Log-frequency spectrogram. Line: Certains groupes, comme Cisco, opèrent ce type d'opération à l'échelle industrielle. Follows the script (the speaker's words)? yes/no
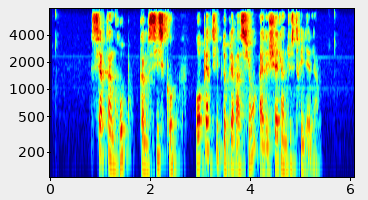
no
